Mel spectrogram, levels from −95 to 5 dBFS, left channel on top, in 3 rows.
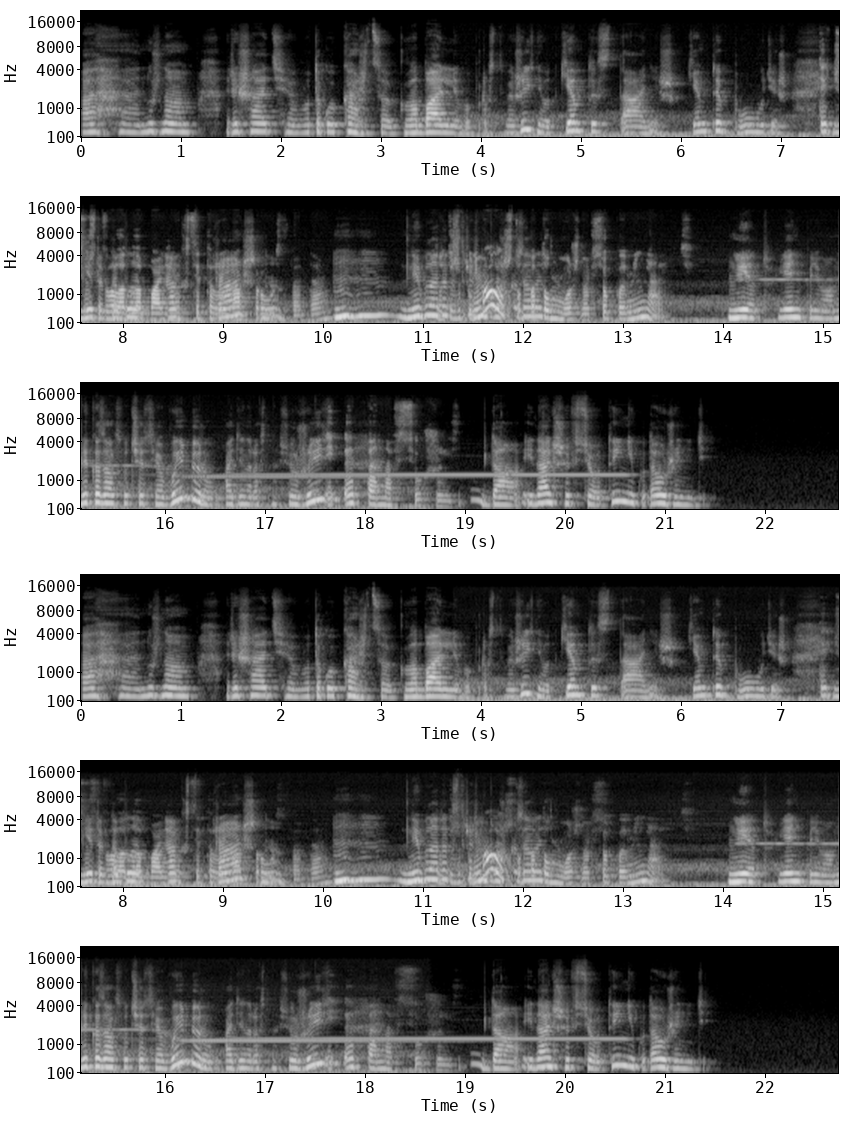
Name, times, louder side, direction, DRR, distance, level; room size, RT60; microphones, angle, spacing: voice 1, 0.0-8.2 8.4-8.5 8.9-9.6 10.1-11.5 12.0-12.2 14.0-17.6 19.0-21.4, equal, ahead, 5 dB, 0.8 m, -22 dB
sound 1, 3.7-18.7, equal, 90° right, 5.0 m, -35 dB
voice 2, 7.4-10.1 11.1-13.4 17.6-18.9, left 4 dB, 60° left, 11 dB, 0.7 m, -24 dB
sound 2, 14.1-20.6, right 2 dB, 35° right, 2.3 m, -37 dB
9.1 x 7.0 x 5.5 m, 0.33 s
head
